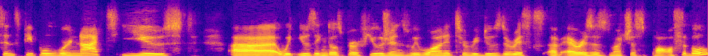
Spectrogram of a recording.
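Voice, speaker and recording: A woman speaks with a Quebec French accent. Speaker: palliative care physician. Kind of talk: webinar presentation. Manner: halting.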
